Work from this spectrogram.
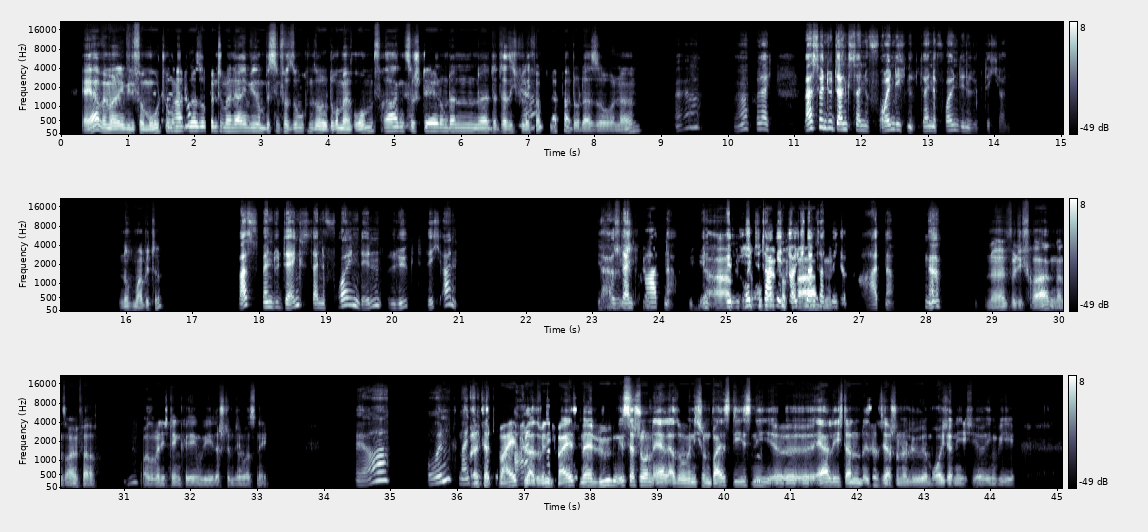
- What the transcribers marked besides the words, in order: unintelligible speech; "Freundin" said as "Freundich"; unintelligible speech; laughing while speaking: "ne?"; other background noise
- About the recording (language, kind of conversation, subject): German, unstructured, Wie wichtig ist Ehrlichkeit in einer Beziehung für dich?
